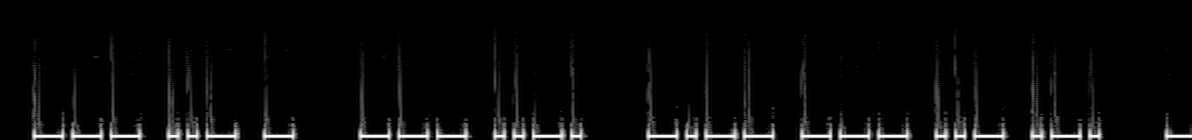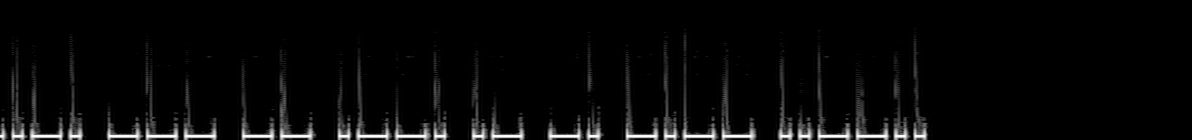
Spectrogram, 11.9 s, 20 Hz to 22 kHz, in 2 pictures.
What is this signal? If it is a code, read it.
Morse code, heard as a keyed tone, about 25 wpm, 700 Hz. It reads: OUT OF YOUR COMPANY?
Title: Sentences from Top 600 Words 25wpm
